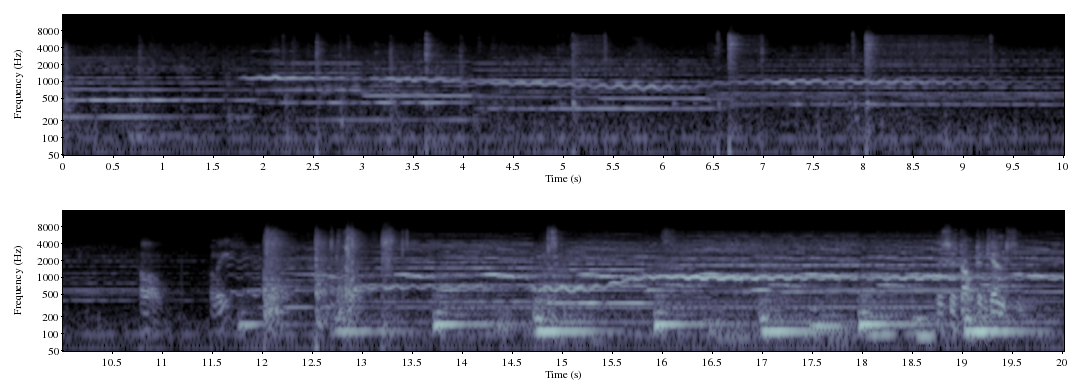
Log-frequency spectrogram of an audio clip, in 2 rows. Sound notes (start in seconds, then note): 12.0 door bangs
